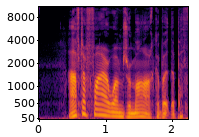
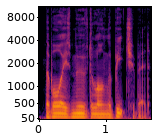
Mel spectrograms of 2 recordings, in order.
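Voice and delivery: usual speaking voice

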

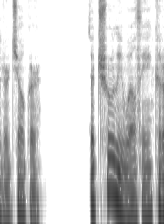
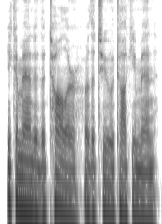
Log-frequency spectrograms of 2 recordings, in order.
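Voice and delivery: ordinary delivery

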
